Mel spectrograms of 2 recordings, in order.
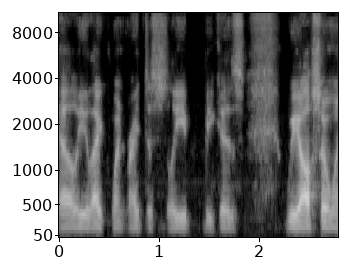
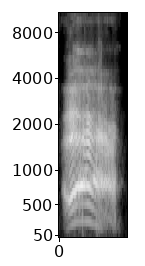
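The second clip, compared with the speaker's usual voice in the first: high, loud raven squawk; imitated raven caw; 15 dB louder than usual. Showing friends how the raven called, loud imitated caw. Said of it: "it caws at me".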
